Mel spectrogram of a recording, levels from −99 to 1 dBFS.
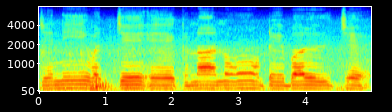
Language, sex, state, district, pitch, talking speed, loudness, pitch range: Gujarati, male, Gujarat, Gandhinagar, 125 Hz, 70 wpm, -18 LUFS, 125-130 Hz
